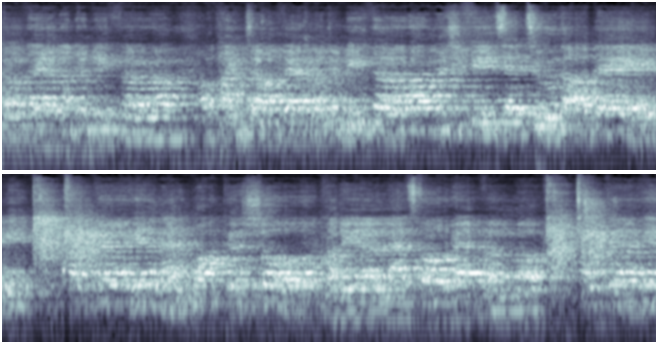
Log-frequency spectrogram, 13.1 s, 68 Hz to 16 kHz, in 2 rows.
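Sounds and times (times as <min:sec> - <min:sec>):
male a cappella group singing: 0:00.0 - 0:13.0.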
